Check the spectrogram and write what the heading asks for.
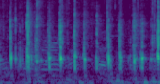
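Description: Hooves of two horses walking on a paved lane, clip-clopping in an uneven, overlapping rhythm of about six or seven hoofbeats a second.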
